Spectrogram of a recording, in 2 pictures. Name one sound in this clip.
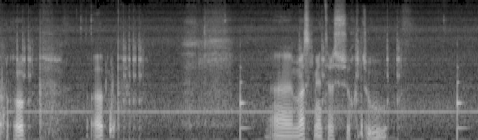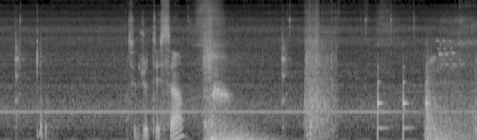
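Short soft clicks and chimes sound as menu items are selected.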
